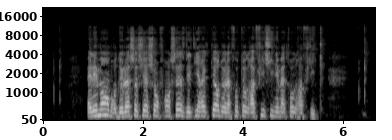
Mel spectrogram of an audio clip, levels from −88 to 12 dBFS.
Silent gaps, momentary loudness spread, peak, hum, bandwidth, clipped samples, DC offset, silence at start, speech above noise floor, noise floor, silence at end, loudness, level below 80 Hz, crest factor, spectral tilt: none; 10 LU; -6 dBFS; none; 11.5 kHz; under 0.1%; under 0.1%; 0.9 s; 50 dB; -72 dBFS; 1.05 s; -22 LUFS; -70 dBFS; 18 dB; -5.5 dB/octave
